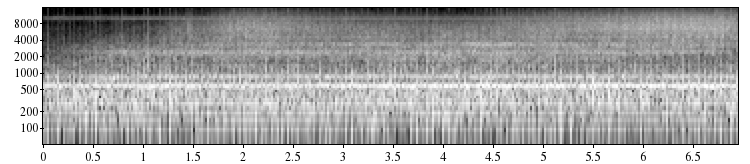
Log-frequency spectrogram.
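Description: Wood lathe running with a steady electric hum while an inertia sander on a long hollowing bar sands the inside of a hollowed sycamore vase. A soft sanding hiss comes in about a second and a half in and grows stronger near the end.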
